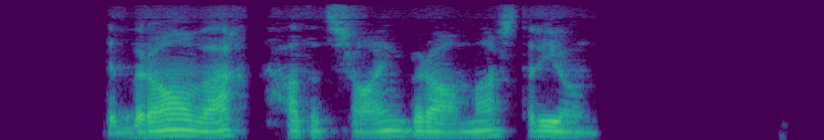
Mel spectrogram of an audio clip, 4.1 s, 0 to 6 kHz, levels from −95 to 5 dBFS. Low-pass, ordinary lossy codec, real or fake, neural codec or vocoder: 5.4 kHz; MP3, 48 kbps; real; none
